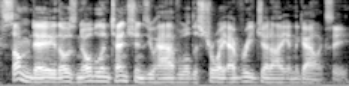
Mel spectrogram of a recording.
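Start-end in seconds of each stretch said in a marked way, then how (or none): none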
